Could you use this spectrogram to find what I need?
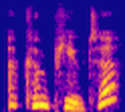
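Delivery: "A computer?" with pitch rising on computer; rising question intonation. Acted. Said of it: "Notice the interviewer's rising intonation on the question".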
